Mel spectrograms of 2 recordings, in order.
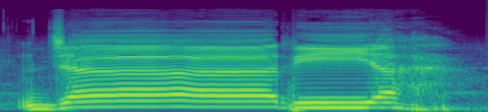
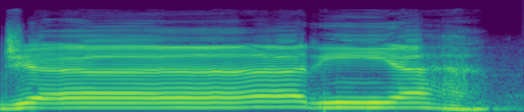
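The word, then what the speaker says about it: جارية: গোলতা ওয়াকফের সময় হা হয়, গোলতা ওয়াকফের সময় হা উচ্চারণ হয়।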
